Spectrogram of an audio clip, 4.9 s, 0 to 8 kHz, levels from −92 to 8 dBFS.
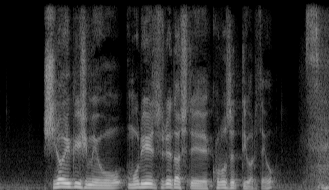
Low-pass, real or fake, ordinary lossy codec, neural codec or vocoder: none; fake; none; codec, 16 kHz, 2 kbps, X-Codec, WavLM features, trained on Multilingual LibriSpeech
